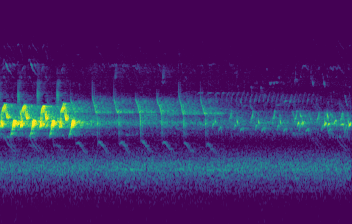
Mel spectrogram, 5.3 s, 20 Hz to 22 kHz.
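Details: Bald eagle calling at a nest on an overhead live stream by the Dulles Greenway, morning of 25 March 2022, 07:16: a short fast burst of loud high chatter, then fainter trailing notes and steady background chorus.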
